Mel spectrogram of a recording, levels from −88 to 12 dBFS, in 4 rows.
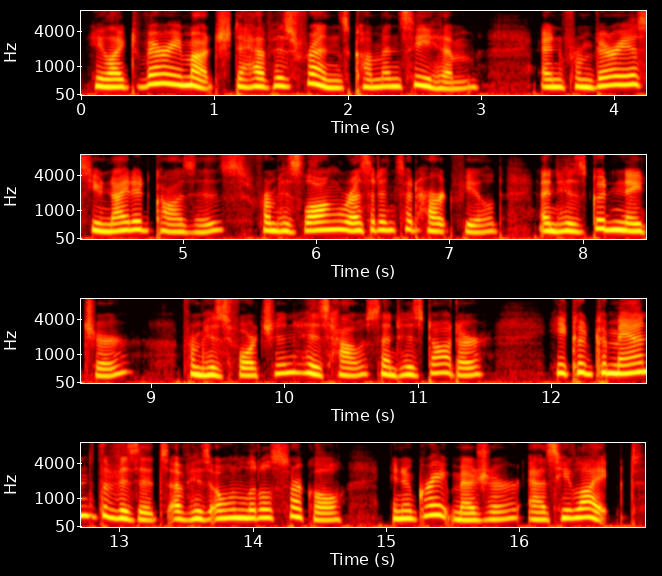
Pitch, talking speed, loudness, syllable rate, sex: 240 Hz, 185 wpm, -16 LUFS, 5.0 syllables/s, female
